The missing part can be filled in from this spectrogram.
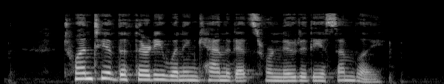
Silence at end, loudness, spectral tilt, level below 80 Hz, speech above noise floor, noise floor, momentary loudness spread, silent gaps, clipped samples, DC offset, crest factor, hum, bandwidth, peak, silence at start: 0.65 s; -20 LUFS; -4.5 dB/octave; -58 dBFS; 41 dB; -61 dBFS; 9 LU; none; under 0.1%; under 0.1%; 16 dB; none; 11.5 kHz; -6 dBFS; 0.65 s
